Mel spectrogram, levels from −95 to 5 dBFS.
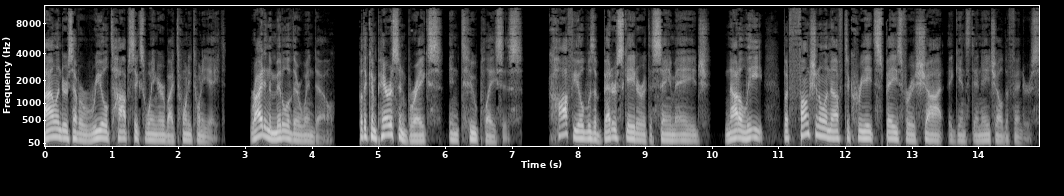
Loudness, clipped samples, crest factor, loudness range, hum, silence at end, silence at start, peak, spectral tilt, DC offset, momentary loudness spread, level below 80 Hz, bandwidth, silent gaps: -22 LUFS; under 0.1%; 18 dB; 2 LU; none; 0 s; 0 s; -4 dBFS; -5.5 dB/octave; under 0.1%; 13 LU; -52 dBFS; 12 kHz; 2.81-3.01 s, 4.42-4.63 s, 7.26-7.47 s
